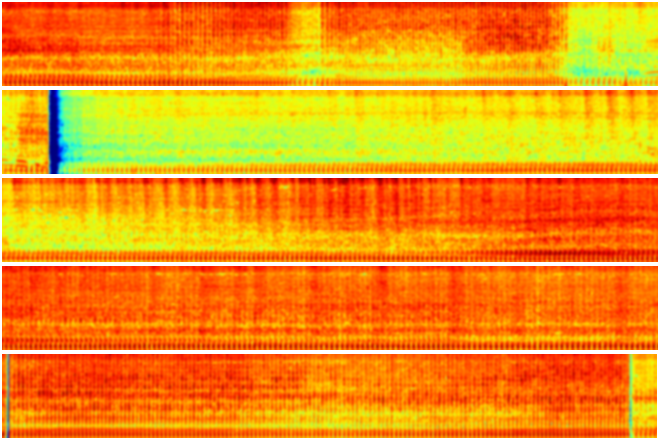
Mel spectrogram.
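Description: Go-kart's small single-cylinder engine running while it pulls branches with a tow strap. The sound drops away briefly about seven seconds in, then grows louder and holds at a steady high level.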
